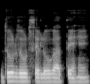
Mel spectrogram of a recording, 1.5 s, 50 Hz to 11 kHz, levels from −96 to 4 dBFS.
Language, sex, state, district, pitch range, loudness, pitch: Hindi, male, Bihar, Jamui, 115-125 Hz, -17 LUFS, 120 Hz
